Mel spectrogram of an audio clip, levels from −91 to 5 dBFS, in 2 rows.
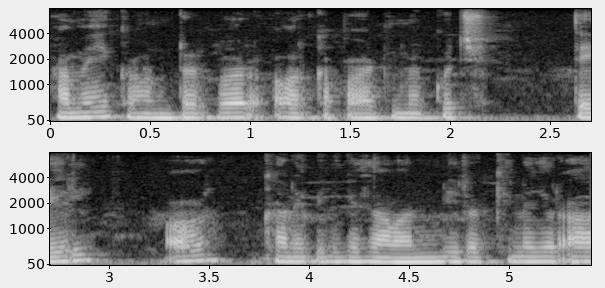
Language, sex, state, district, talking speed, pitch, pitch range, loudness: Hindi, male, Uttar Pradesh, Lalitpur, 200 wpm, 125 Hz, 115-125 Hz, -17 LUFS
